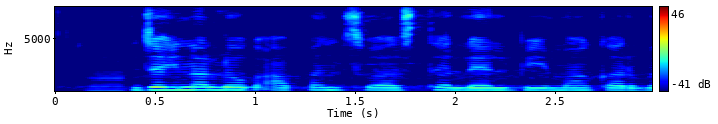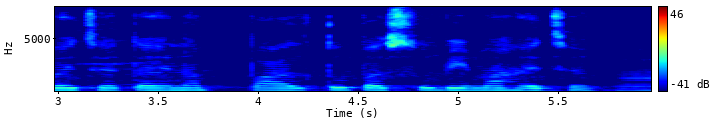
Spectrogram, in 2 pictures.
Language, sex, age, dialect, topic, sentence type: Maithili, female, 18-24, Eastern / Thethi, banking, statement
